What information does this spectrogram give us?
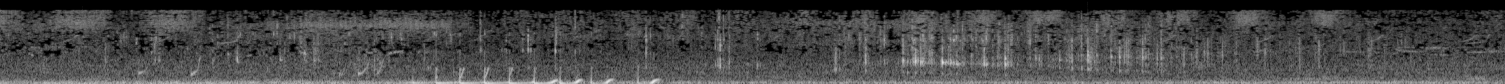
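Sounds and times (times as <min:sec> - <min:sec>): birds chirping: 0:00.8 - 0:06.8
loud low thuds: 0:03.6 - 0:06.7.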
